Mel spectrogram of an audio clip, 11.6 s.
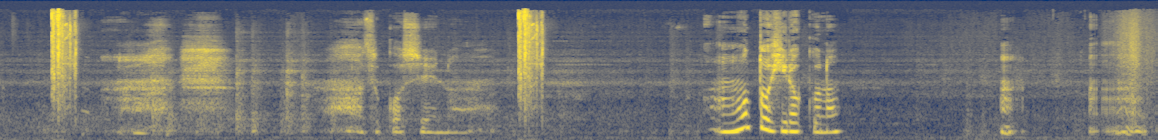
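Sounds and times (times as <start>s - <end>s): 
camera shutter clicks: 0.6s - 0.8s, 5.2s - 5.5s
speech: 3.7s - 4.8s, 7.4s - 8.5s.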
